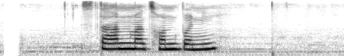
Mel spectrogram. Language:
Nepali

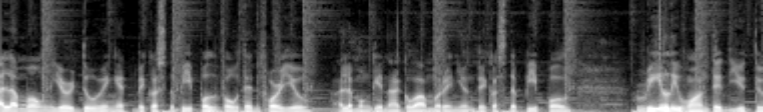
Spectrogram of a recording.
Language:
Filipino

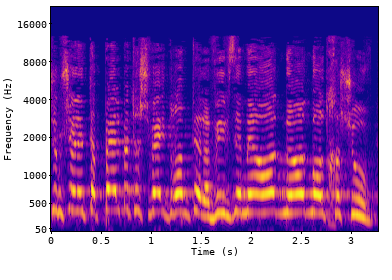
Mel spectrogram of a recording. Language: Hebrew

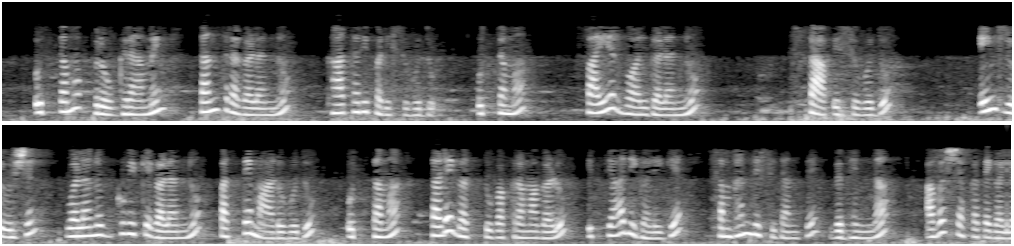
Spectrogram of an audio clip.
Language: Kannada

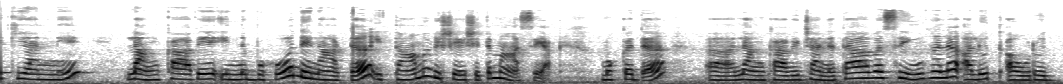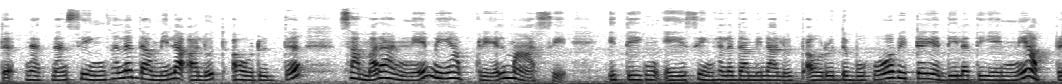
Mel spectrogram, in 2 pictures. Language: Sinhala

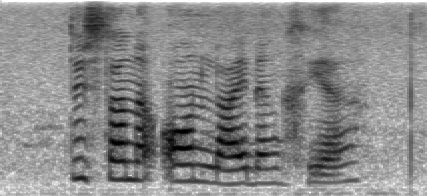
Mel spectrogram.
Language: Afrikaans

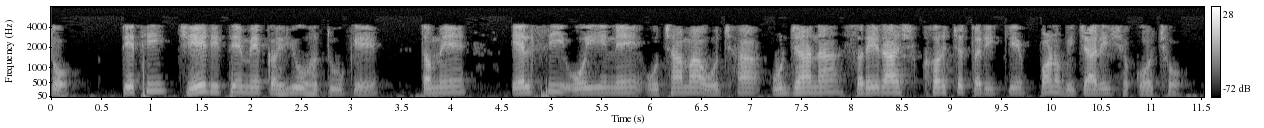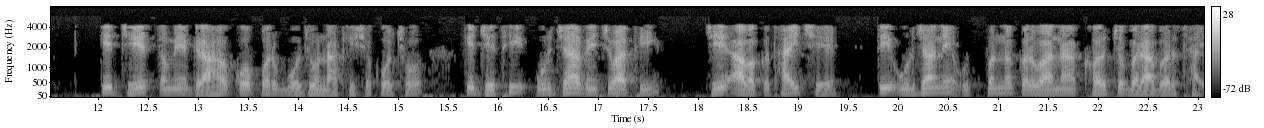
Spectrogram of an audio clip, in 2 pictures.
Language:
Gujarati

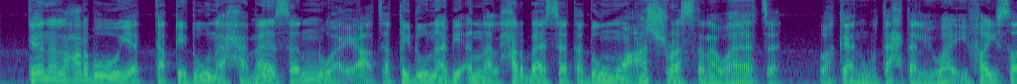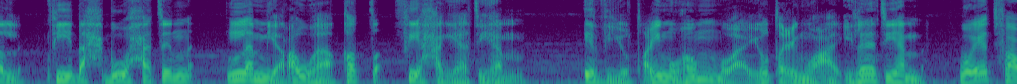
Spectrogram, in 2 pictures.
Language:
Arabic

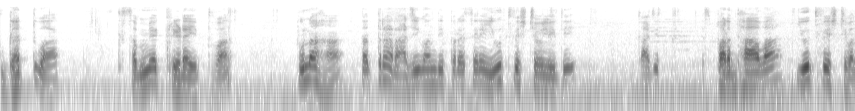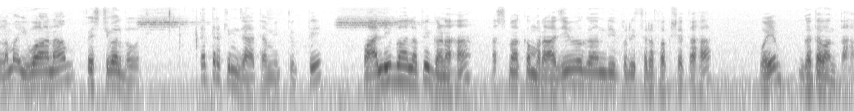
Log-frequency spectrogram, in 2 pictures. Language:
Sanskrit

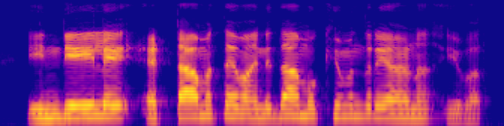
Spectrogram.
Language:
Malayalam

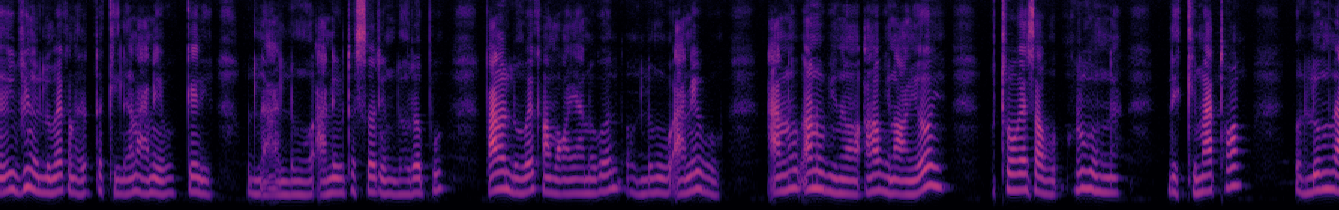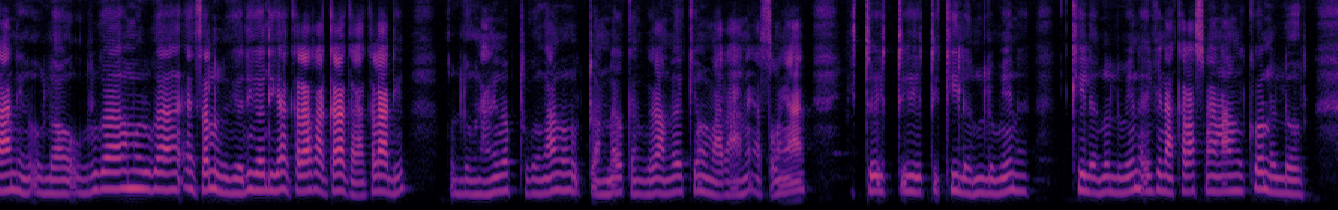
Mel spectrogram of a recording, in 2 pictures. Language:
Odual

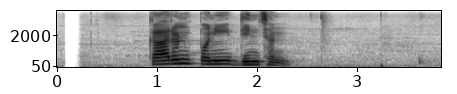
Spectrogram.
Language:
Nepali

